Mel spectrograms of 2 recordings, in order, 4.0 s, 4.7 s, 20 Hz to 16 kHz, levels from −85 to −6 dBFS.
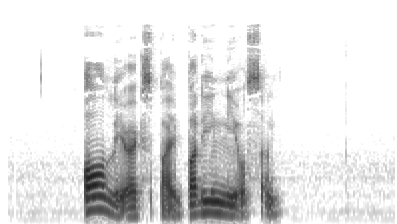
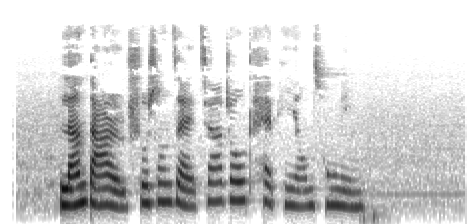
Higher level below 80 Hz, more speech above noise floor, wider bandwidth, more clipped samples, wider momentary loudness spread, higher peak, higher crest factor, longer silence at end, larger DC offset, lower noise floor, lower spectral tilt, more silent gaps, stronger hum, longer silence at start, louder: about the same, -68 dBFS vs -68 dBFS; first, 46 dB vs 30 dB; about the same, 11.5 kHz vs 11 kHz; neither; about the same, 12 LU vs 14 LU; about the same, -4 dBFS vs -2 dBFS; about the same, 22 dB vs 20 dB; first, 1.2 s vs 1.05 s; neither; first, -70 dBFS vs -51 dBFS; first, -5.5 dB/octave vs -3.5 dB/octave; neither; neither; first, 0.85 s vs 0.5 s; second, -24 LUFS vs -21 LUFS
